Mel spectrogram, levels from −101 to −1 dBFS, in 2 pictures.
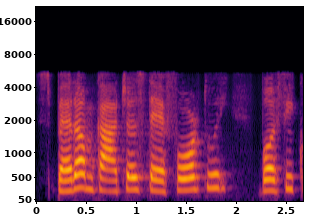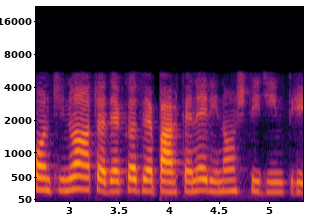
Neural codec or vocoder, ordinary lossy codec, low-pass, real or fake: codec, 16 kHz, 0.5 kbps, X-Codec, WavLM features, trained on Multilingual LibriSpeech; none; 5.4 kHz; fake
